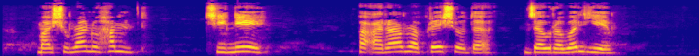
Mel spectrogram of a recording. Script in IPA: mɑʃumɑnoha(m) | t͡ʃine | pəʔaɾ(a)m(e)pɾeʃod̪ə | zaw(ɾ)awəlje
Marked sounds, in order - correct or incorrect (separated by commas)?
correct, incorrect, incorrect, correct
